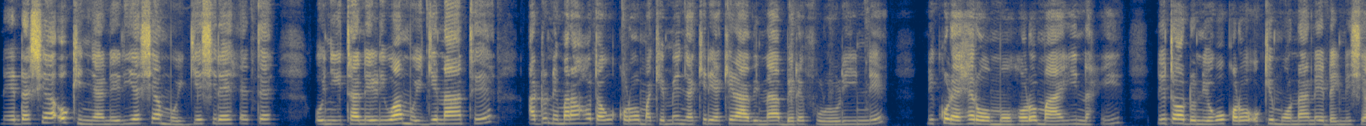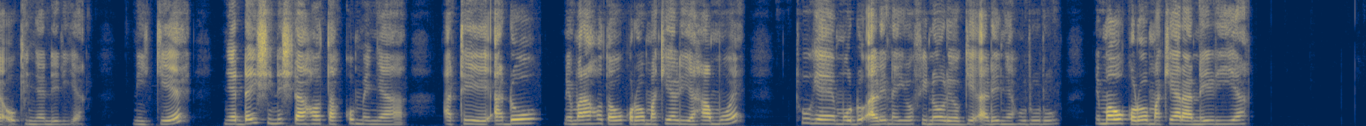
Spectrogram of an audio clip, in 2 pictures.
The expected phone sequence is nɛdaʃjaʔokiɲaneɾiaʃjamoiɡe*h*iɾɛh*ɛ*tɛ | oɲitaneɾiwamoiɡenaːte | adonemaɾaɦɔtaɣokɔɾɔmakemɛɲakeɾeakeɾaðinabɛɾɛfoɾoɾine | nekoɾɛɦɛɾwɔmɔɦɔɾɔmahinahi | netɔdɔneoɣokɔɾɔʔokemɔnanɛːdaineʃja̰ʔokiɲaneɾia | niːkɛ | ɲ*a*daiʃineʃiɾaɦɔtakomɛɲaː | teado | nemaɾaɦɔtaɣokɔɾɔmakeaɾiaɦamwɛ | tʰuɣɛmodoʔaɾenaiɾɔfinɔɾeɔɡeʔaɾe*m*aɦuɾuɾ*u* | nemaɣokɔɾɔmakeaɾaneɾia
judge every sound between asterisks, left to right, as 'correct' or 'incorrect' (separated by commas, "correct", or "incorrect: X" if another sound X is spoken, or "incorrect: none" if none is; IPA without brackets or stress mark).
incorrect: ʃ, correct, incorrect: ɛ, incorrect: ɲ, correct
